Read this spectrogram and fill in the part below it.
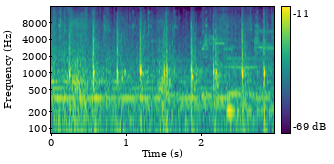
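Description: Horse hooves clop in a steady, even rhythm in Red Dead Redemption 2, about three beats per second, continuous and close, with a faint background drone.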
